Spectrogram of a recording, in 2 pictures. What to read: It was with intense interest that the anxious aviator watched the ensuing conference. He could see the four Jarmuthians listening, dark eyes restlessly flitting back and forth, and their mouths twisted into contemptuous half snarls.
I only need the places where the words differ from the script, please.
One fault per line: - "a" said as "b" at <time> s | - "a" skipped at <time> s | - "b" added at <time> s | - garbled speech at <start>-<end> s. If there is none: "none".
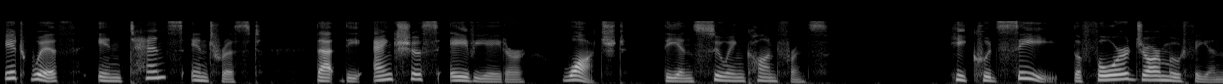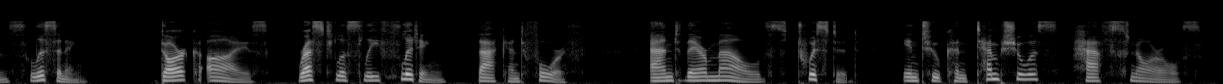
- "was" skipped at 0.3 s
